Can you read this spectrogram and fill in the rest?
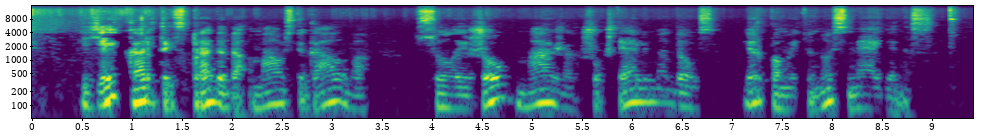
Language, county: Lithuanian, Šiauliai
